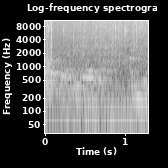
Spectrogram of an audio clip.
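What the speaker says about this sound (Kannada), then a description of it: "ನೆಕ್ಸ್ಟು ಆನಿಯನ್ಸ್ ಆ್ಯಡ್ ಮಾಡ್ಕೊಳ್ಳಿ" Onions sizzle in a hot oiled pan just after being added, with continuous crackling and hissing, small spatters and faint stirring scrapes, heard close and alone.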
